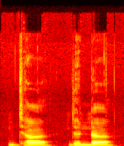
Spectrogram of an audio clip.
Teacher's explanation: तालव्य महाप्राण घोष वर्ण का उदाहरण है।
